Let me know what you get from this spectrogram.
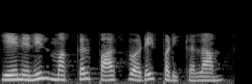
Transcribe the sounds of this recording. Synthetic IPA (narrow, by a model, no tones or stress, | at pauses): eːnɛnɪlmɐkːɐɭpaːsʋɐɽɐɪpːɐɽɪkːɐlaːm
